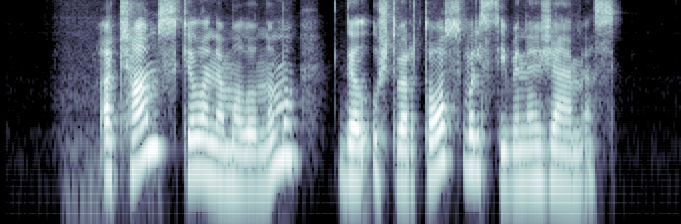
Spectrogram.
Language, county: Lithuanian, Kaunas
